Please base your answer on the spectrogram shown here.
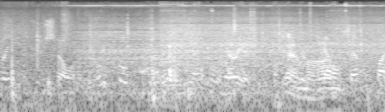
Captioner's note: static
